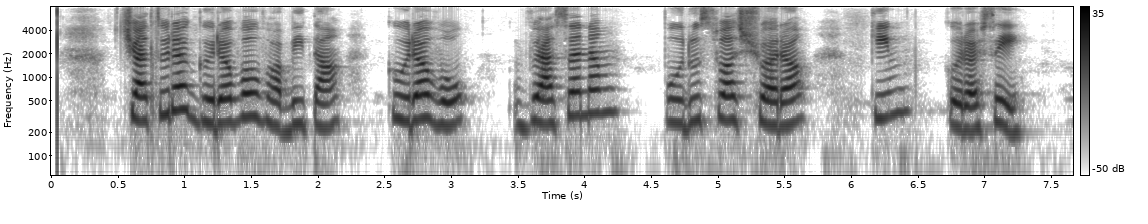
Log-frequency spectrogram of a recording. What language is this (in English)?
Sanskrit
